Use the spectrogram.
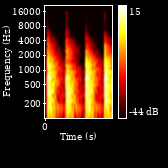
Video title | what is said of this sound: Step-by-step - Bonding and Laminating Plywood into GRP Boats - Easy and Essential -Fibreglassing 101 | if I have a tap around with my handy screwdriver you can hear this solid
